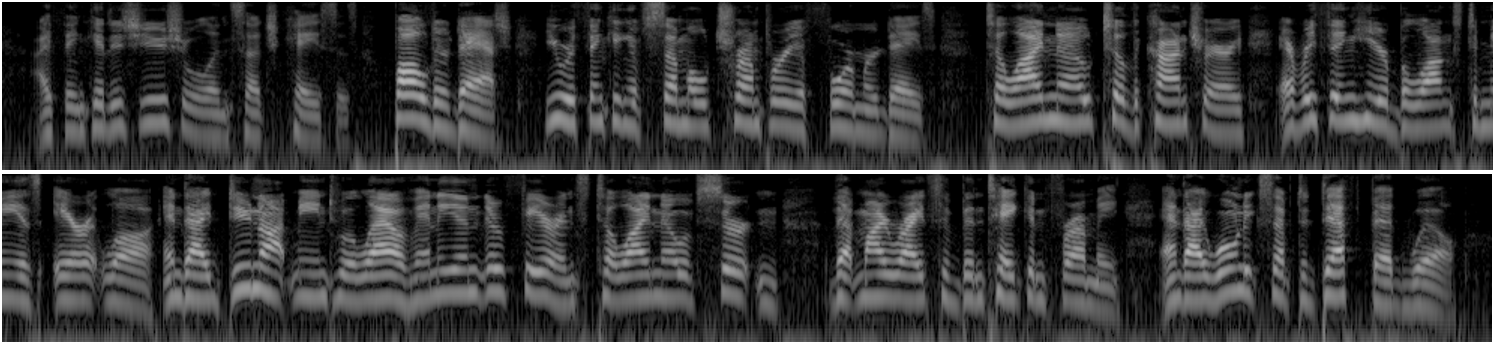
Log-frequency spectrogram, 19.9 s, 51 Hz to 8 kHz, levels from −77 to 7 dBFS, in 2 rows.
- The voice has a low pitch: No, high, 190 Hz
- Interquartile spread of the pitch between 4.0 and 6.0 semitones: No, average, 3.3 semitones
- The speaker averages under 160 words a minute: No, average, 195 wpm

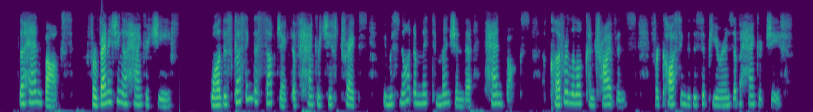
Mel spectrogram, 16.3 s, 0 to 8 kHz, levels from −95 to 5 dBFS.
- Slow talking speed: Yes, slow, 130 wpm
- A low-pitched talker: No, high, 225 Hz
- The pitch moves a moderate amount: Yes, average, 4.2 semitones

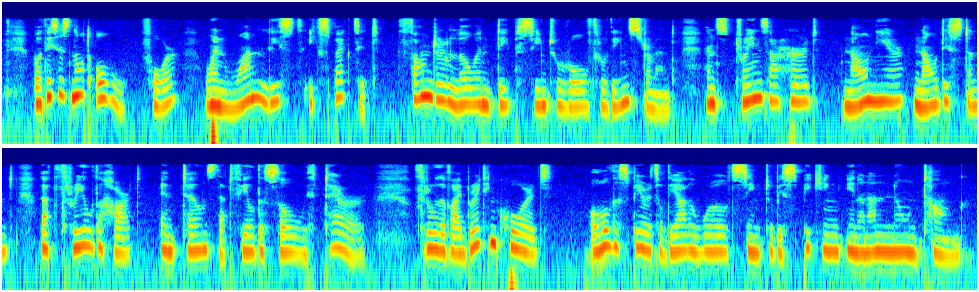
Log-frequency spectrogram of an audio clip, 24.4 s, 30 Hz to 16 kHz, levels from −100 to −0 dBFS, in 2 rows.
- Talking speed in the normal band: Yes, average, 150 wpm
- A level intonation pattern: No, average, 3.7 semitones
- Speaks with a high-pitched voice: No, medium, 175 Hz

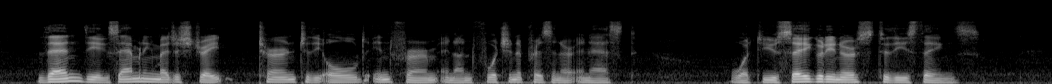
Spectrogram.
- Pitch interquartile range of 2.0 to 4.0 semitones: Yes, average, 2.7 semitones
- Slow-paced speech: Yes, slow, 130 wpm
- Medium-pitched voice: No, low, 105 Hz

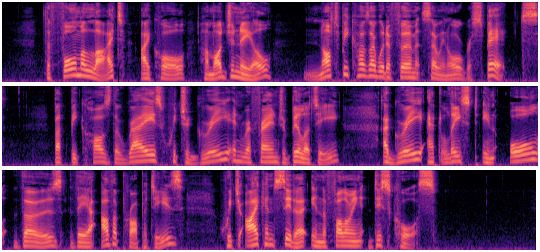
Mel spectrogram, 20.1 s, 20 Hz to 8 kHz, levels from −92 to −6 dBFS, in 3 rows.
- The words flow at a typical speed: No, slow, 125 wpm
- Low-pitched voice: Yes, low, 130 Hz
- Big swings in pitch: Yes, wide, 5.8 semitones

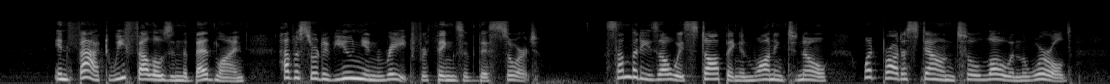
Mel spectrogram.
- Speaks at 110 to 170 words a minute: No, average, 190 wpm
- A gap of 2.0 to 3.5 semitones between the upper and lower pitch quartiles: No, average, 4.4 semitones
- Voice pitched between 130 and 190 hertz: No, high, 215 Hz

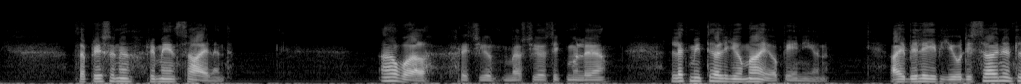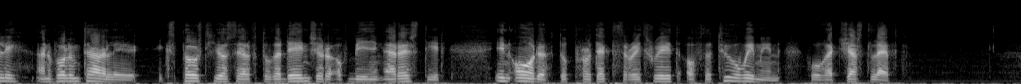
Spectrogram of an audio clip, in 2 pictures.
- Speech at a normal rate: No, slow, 125 wpm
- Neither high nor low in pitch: No, low, 130 Hz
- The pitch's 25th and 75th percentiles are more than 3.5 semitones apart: Yes, average, 4.3 semitones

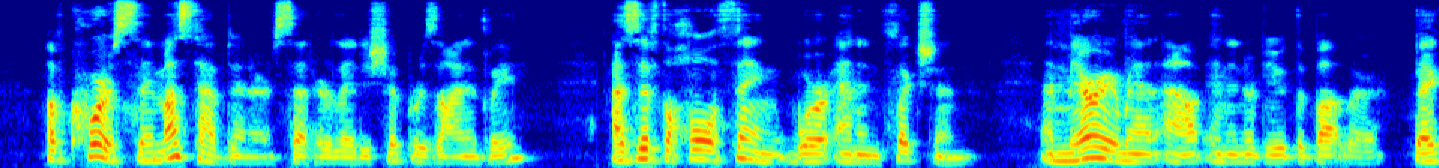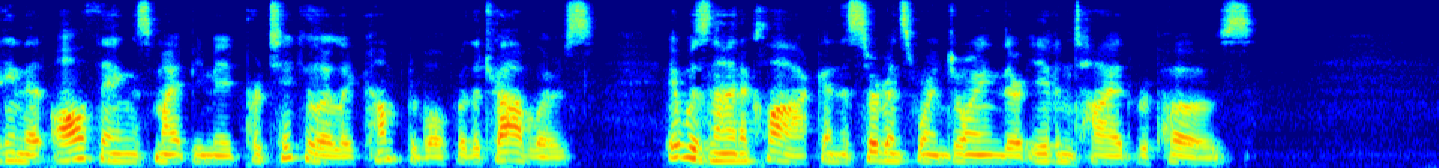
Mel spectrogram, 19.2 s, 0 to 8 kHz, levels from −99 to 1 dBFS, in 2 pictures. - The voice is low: Yes, low, 130 Hz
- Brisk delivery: No, average, 155 wpm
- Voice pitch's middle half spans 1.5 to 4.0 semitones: No, average, 4.4 semitones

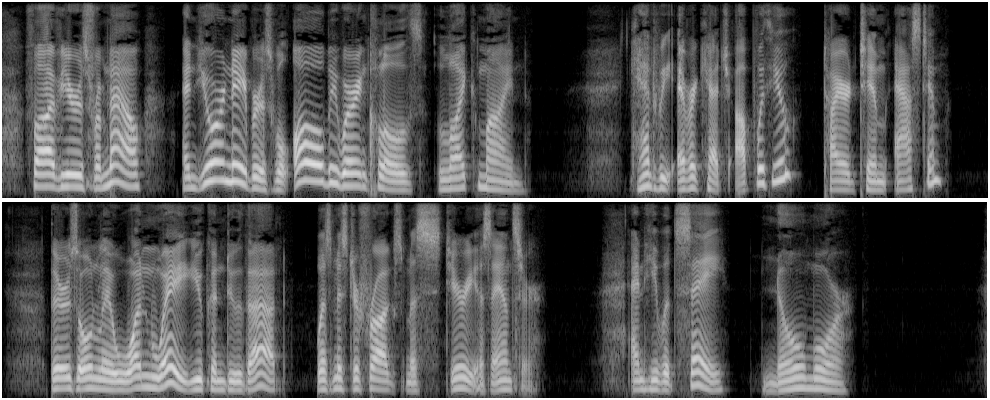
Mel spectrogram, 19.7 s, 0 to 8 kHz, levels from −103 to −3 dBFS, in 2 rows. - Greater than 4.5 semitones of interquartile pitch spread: Yes, average, 5.3 semitones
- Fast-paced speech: No, slow, 135 wpm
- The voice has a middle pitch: Yes, medium, 155 Hz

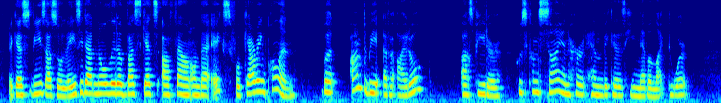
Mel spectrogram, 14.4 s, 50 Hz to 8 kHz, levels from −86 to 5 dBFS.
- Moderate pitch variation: Yes, average, 3.6 semitones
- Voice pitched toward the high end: Yes, high, 230 Hz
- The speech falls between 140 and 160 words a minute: Yes, average, 150 wpm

